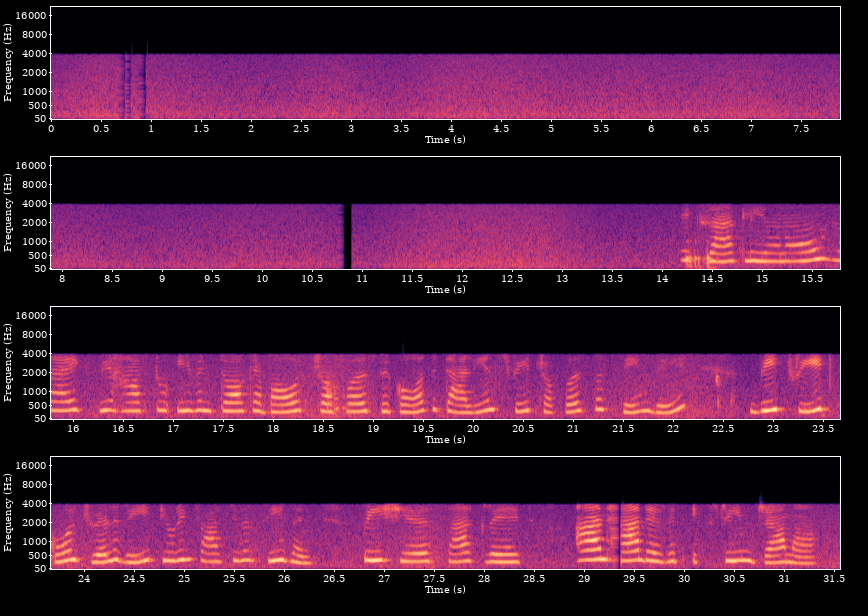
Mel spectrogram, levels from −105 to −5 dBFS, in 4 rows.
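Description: Short held, buzzy stretches break into the speech at 0.67 to 0.95 s (about 200 ms missing, in runs up to 60 ms), at 10.77 to 10.90 s, and at 29.30 to 29.37 s after "season precious sacred and". This is packet loss with pitch repetition: the receiver filled each gap by repeating the last pitch period.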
